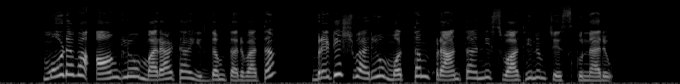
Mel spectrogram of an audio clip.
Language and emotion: Telugu, neutral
